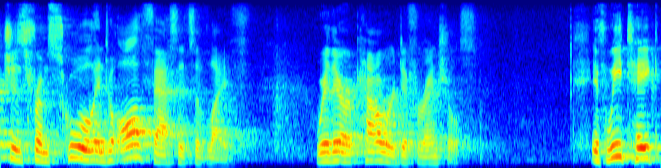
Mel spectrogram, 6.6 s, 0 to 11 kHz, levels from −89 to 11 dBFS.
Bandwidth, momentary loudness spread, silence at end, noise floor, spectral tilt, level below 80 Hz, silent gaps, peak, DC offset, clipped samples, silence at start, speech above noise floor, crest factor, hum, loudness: 10 kHz; 17 LU; 0 s; -60 dBFS; -5 dB/octave; -86 dBFS; none; 0 dBFS; under 0.1%; under 0.1%; 0 s; 43 dB; 18 dB; none; -18 LUFS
